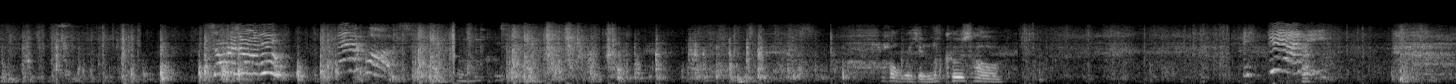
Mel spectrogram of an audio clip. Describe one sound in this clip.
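Children shout and squeal with excitement.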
